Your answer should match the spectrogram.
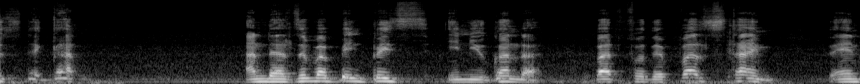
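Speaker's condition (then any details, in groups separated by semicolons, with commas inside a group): Neurological disease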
